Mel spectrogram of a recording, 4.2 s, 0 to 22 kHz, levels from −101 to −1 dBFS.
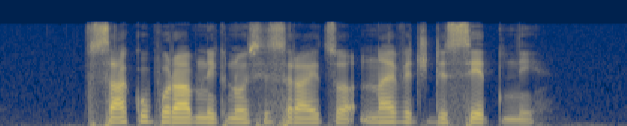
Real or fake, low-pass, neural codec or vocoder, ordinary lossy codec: real; 9.9 kHz; none; none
